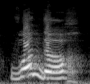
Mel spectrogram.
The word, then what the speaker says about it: vendeur: The pronunciation is vendeur.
